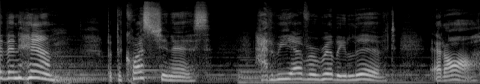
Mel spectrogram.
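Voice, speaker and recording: Over background music, a woman talks at a fairly slow pace and fairly high pitch with ordinary pitch variation. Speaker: spoken word poet. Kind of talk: spoken word poetry performance.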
